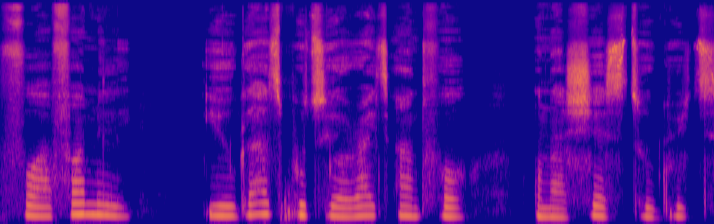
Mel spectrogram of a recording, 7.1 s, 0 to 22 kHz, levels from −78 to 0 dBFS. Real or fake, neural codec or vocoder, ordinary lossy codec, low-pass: real; none; none; none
